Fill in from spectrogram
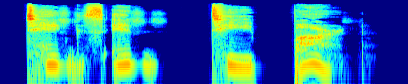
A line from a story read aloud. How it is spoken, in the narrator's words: Gotina whispered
